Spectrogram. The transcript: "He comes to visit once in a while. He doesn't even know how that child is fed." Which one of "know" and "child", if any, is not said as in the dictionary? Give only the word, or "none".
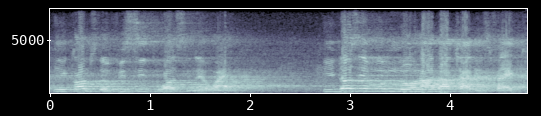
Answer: child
